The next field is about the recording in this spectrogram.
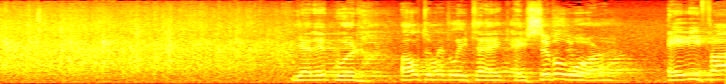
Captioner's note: applause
